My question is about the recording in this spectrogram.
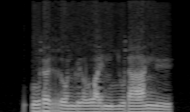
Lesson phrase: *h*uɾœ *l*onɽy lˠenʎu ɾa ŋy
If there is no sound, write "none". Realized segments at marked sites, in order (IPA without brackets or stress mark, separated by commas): ʔ, r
